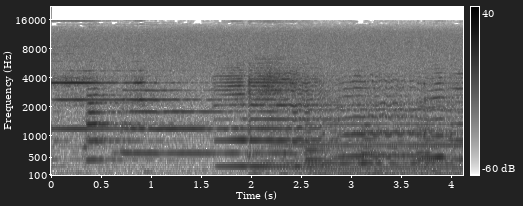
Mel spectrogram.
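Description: Solo violin playing long held notes in a virtuoso concerto. A deeper accompaniment comes in underneath about halfway.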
